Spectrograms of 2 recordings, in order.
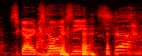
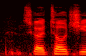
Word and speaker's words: Scartocci: be your last name so scar tozi is how it said scrotochi it's got to feel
